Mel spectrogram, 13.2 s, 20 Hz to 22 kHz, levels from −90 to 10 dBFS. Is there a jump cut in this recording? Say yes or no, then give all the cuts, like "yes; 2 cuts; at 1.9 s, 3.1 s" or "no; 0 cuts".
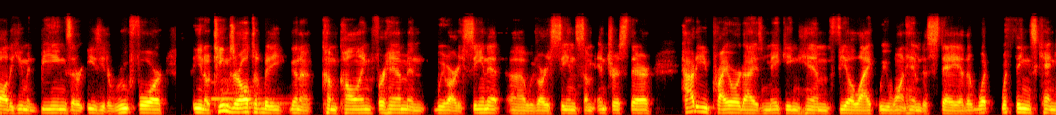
no; 0 cuts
